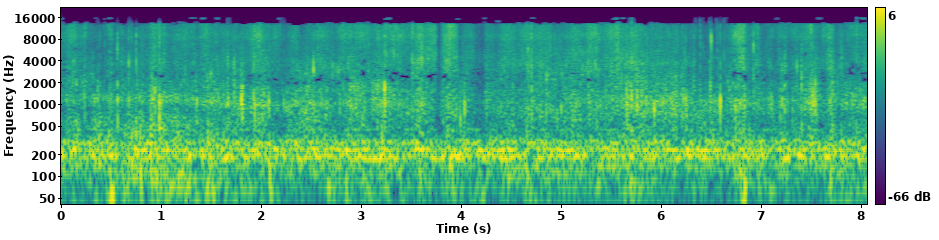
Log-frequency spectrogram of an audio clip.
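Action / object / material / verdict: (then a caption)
scrape / tissue packaging paper / paper / none. A folded bundle of white shoe packaging tissue paper is held in both hands while nails scratch it and fingers rub and crinkle it. The result is a steady, dense crinkling and scratching texture with bright, crackly detail over a constant low background.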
